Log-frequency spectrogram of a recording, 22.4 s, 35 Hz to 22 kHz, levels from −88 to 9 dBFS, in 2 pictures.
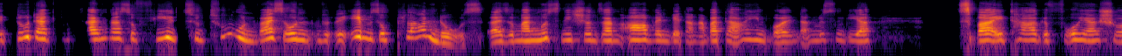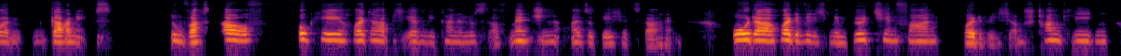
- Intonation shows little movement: No, average, 3.2 semitones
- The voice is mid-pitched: No, high, 215 Hz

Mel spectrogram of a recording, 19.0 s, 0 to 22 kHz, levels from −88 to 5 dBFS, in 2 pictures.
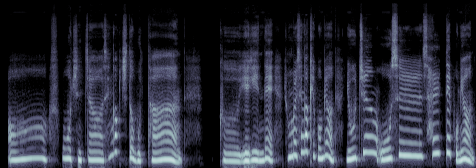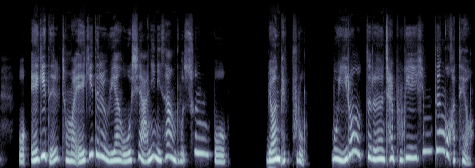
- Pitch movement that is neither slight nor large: No, wide, 7.7 semitones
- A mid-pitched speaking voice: No, high, 220 Hz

